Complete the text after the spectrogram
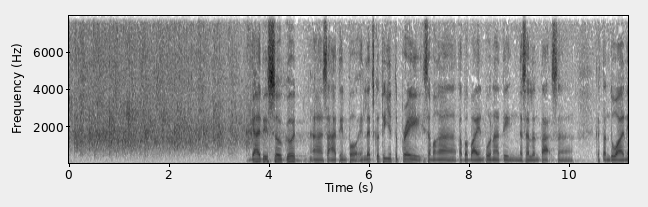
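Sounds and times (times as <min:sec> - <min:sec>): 
church congregation applauding in praise of God: 0:00.0 - 0:04.5
speech: 0:03.6 - 0:11.1.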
